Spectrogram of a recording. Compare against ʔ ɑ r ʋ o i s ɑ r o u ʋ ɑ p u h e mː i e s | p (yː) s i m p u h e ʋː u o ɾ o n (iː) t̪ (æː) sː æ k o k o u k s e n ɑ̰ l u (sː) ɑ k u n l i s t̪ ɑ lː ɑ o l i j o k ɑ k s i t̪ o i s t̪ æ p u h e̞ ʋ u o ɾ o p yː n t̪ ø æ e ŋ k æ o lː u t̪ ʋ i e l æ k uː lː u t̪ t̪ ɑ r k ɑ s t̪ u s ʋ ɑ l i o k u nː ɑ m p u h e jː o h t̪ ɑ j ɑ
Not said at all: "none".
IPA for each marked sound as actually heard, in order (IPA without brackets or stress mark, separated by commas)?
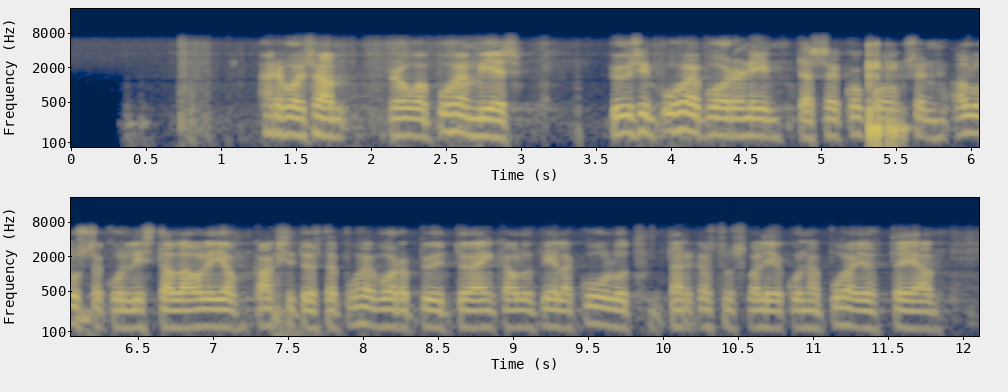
yː, i, æ, sː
